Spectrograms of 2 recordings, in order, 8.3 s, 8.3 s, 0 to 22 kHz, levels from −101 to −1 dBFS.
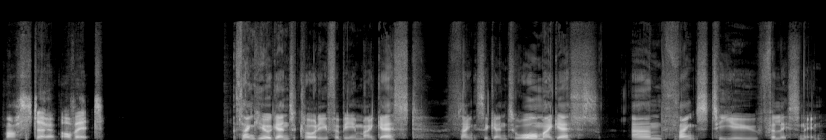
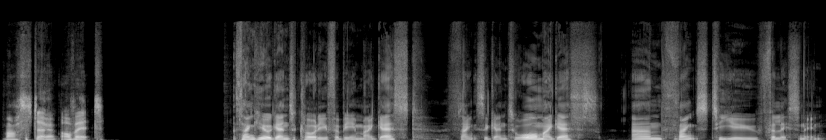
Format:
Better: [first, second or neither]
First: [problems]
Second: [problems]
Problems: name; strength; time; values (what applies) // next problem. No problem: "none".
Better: second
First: thin; very; fading below 700 Hz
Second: none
